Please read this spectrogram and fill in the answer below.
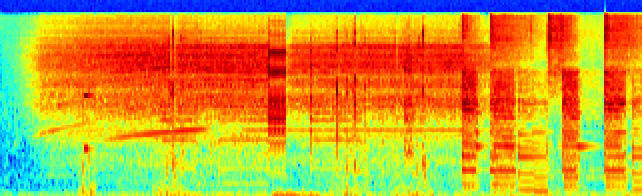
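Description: Title-sequence music and sound effects. A rising whoosh with a gliding tone and a few clicks builds for the first few seconds, with one loud hit near the middle. Rhythmic music with regular punchy chords kicks in about four and a half seconds in.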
